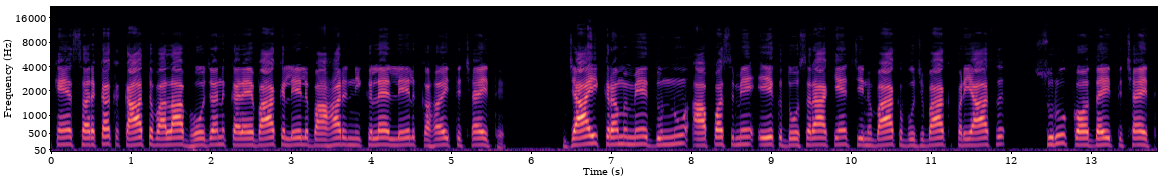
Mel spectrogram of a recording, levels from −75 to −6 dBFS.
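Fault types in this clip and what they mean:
No technical faults can be heard in this speech recording.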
